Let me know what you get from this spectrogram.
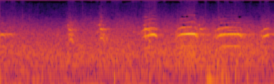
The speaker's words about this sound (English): A young Verreaux's eagle, which has just left the nest, is circling around over a kopje. It's making the cheep cheep noise that you hear. The much louder screech is an auger buzzard which is passing over.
